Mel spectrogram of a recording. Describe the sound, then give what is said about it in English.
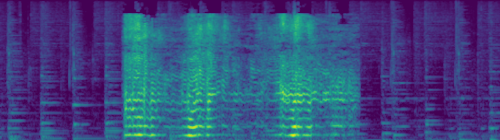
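A fly buzzes loudly for about three seconds in a steady, droning hum that wavers slightly, with quieter sounds before and after it. “Fly.”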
